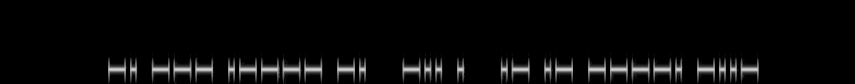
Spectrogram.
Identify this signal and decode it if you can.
Morse code, heard as a keyed tone, about 22 wpm, 700 Hz. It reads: NO1N DE AA9X
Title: USA Callsign DE Callsign - 4 Characters - 22wpm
